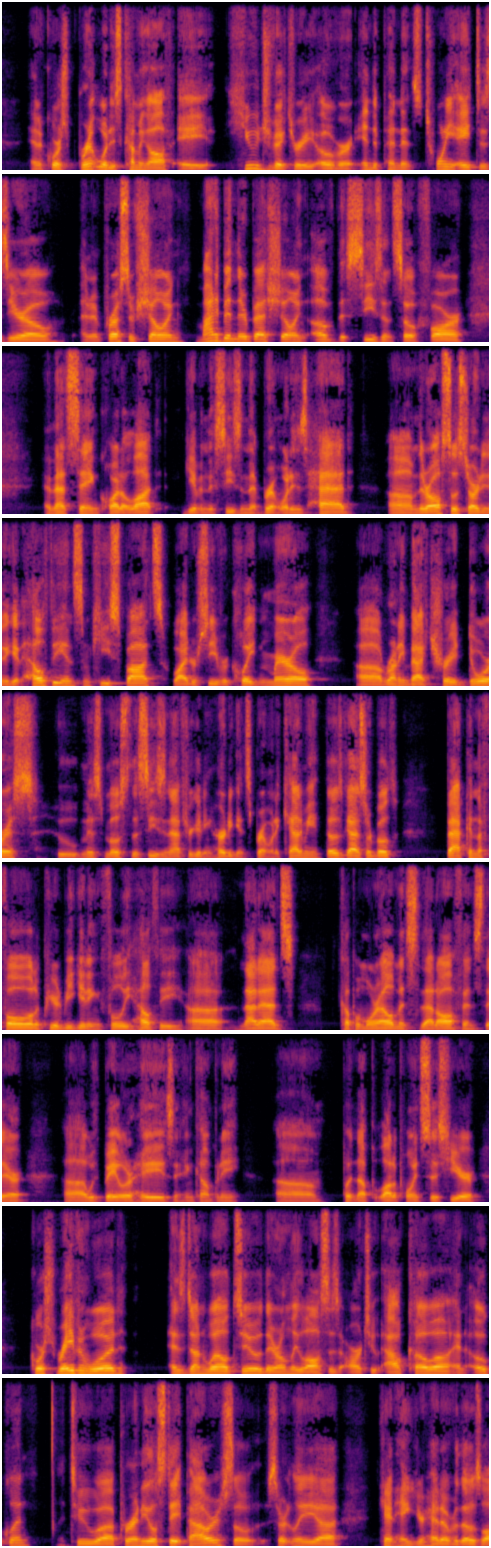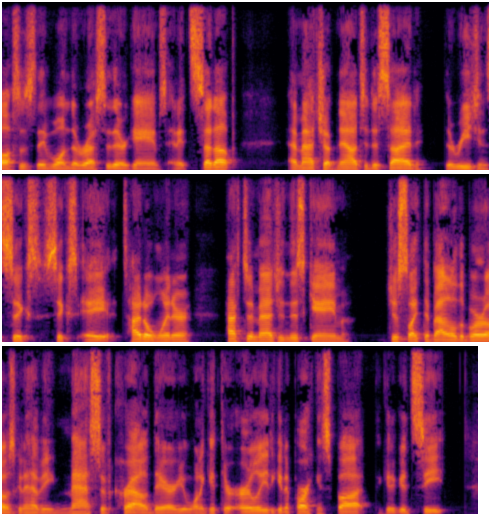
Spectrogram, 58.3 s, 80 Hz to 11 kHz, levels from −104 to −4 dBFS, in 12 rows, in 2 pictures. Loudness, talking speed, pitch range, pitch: -25 LUFS, 205 wpm, 115-140 Hz, 125 Hz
